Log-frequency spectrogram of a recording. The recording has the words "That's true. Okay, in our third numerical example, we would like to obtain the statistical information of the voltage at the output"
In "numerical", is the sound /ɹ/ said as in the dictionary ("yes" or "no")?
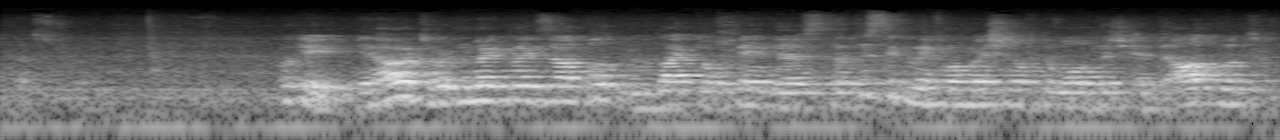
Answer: no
